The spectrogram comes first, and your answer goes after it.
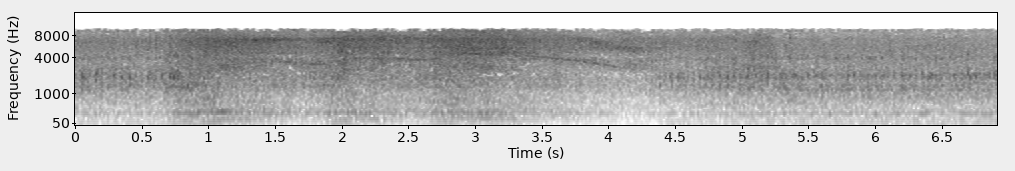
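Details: Long-stored old 6.2L GM diesel V8 runs evenly and is blipped three times with no knock breaking through, after curing a knock caused by weak or stuck injectors.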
